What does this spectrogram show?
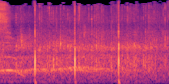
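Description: An audience applauds in a steady, dense wash of clapping, with three sharper, louder claps popping out at roughly even intervals over the brief burst.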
